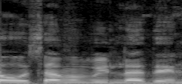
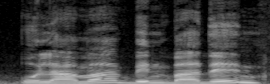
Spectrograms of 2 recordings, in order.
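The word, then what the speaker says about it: Osama bin Laden: मैंने तो बताया ओसामा बिन लादेन. हाँ, नीतू कहती है ओलामा बिन बादेन.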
